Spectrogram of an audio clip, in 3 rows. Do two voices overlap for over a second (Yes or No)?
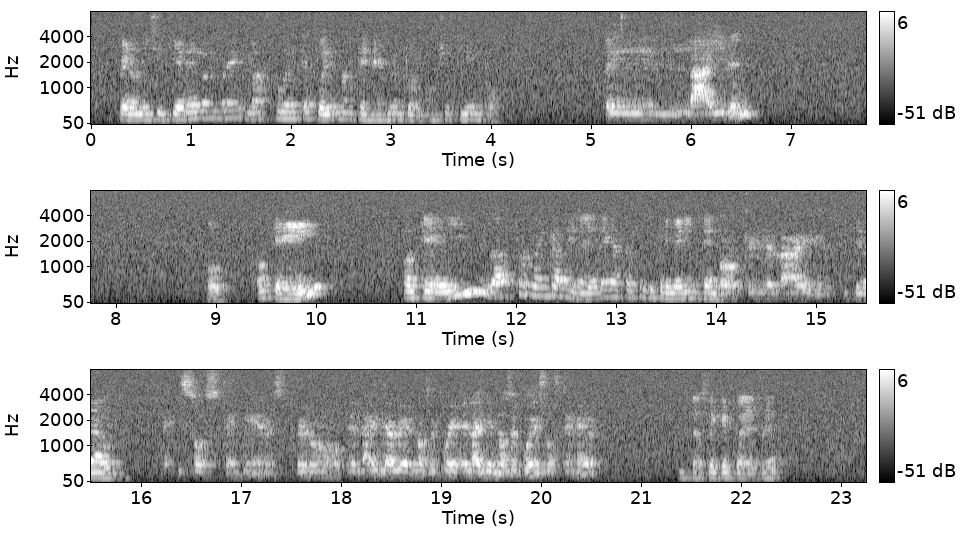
No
